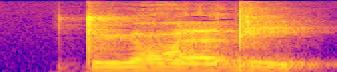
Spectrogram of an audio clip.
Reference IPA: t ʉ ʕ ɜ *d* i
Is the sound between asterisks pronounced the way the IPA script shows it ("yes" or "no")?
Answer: yes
